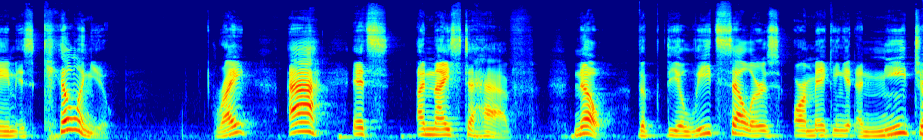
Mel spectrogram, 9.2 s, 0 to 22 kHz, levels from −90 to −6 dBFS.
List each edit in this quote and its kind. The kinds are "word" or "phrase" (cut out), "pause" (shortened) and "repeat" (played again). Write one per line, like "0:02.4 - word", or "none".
none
